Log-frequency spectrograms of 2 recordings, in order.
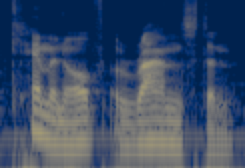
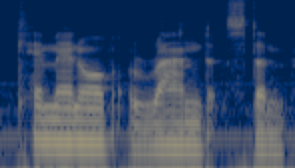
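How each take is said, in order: First: Said in the usual way. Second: "Kemenov Ranston" read slowly, syllable by syllable; slow careful name check. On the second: Real, not acted. Checking the entrant's name against the passport, slow and careful. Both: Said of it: "Really gotta keep an eye on these spellings".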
